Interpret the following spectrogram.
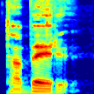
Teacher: the nakadaka pattern, so low, high, low, where there is a drop somewhere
